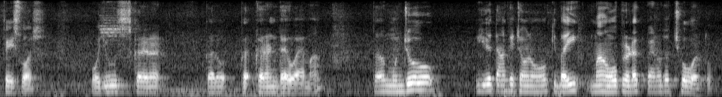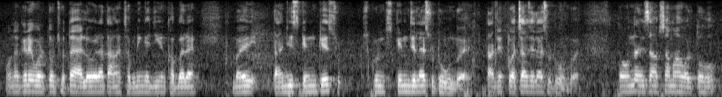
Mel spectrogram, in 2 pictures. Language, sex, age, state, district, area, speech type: Sindhi, male, 30-45, Maharashtra, Mumbai Suburban, urban, spontaneous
